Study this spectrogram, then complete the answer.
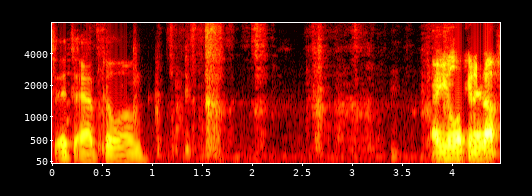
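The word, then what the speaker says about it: Abteilung: Abtulung. Abtilung. Of course, if it's German, we're probably way off with the pronunciation. Yeah. It's probably a chew. No, it's Abtilung.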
